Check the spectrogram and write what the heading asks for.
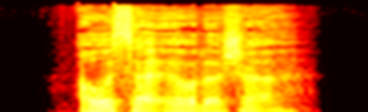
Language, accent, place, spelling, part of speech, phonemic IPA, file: German, Germany, Berlin, Außerirdischer, noun, /ˈʔaʊ̯s.ɐˌɪɐ̯.dɪʃ.ɐ/, De-Außerirdischer.ogg
- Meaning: 1. alien (from space), creature not from Earth, extraterrestrial (male or of unspecified gender) 2. inflection of Außerirdische: strong genitive/dative singular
